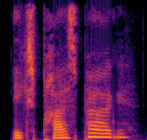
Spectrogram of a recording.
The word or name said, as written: eksprespakke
